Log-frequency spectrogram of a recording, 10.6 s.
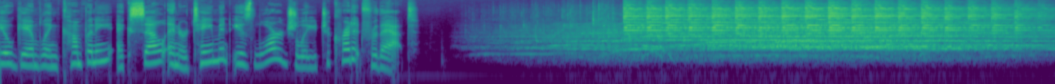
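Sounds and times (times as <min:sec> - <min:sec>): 
speech: 0:00.0 - 0:04.2
opening bell ringing at the New York Stock Exchange: 0:05.9 - 0:10.5.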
